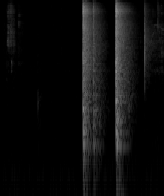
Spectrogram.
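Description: Two sharp knocks about half a second apart, from objects being set down or knocked on the table.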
